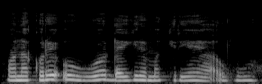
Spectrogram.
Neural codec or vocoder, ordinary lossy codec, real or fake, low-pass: none; AAC, 48 kbps; real; 14.4 kHz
